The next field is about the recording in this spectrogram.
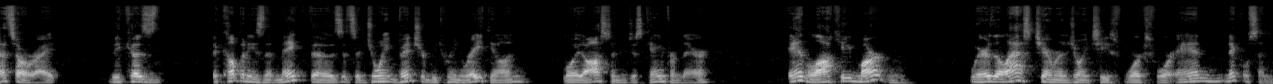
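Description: A man with an American accent speaks at a medium pitch, somewhat breathy. He leaves long, frequent pauses on a very clean recording with a silent background. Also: lively intonation, moderate pace. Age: old. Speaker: retired Marine officer and author. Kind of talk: interview.

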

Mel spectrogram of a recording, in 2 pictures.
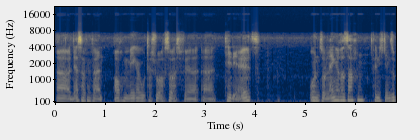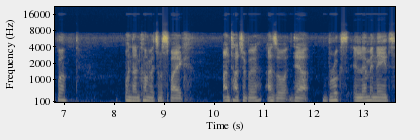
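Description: A man with a medium pitch and fairly even intonation talks at a moderate pace, leaving long, frequent pauses. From Germany. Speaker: podcast co-host and middle-distance runner. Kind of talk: casual chat.

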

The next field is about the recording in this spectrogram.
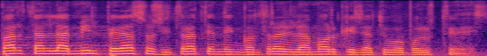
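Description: Moderate pace, ordinary pitch variation and an ordinary speaking voice from a man. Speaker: inspirational speaker. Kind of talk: motivational talk.

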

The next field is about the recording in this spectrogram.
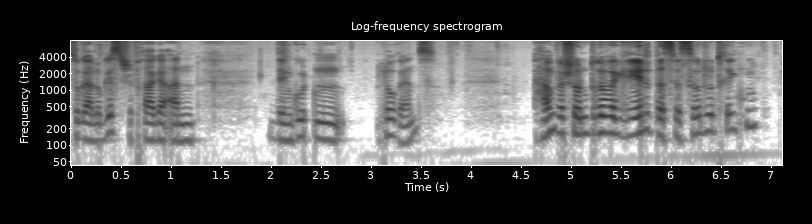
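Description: The man's pitch is fairly high, with ordinary variation. He keeps a moderate pace broken by long, frequent pauses. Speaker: podcast host, media art student. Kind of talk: casual chat.

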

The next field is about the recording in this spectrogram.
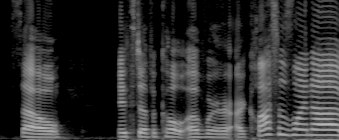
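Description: Her voice an ordinary speaking voice with an American accent, a woman speaks with lively intonation at a fairly high pitch in a very clean recording over a silent background. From Wyoming, US. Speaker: university student. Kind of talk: casual chat.

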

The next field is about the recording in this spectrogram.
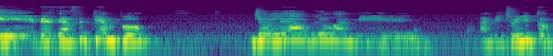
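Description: Leaving long, frequent pauses, a man with a Mexican accent and a high pitch speaks at a very slow pace. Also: fairly even intonation. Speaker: podcast host. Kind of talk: casual interview chat. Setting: Instagram live video call.

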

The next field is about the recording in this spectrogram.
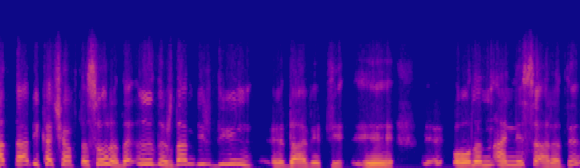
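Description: A woman's high-pitched voice with a dark, mellow tone and lively intonation. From Turkey, Erzincan. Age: 50s. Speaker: storyteller and translator, retired geologist. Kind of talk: casual chat. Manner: hesitant with many fillers.

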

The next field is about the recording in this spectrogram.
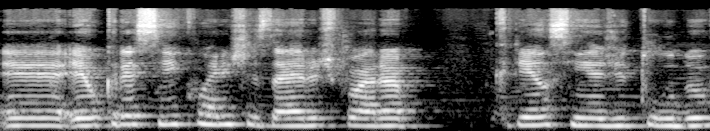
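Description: The woman's voice sits at a fairly high pitch. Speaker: podcast host. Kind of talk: casual interview.

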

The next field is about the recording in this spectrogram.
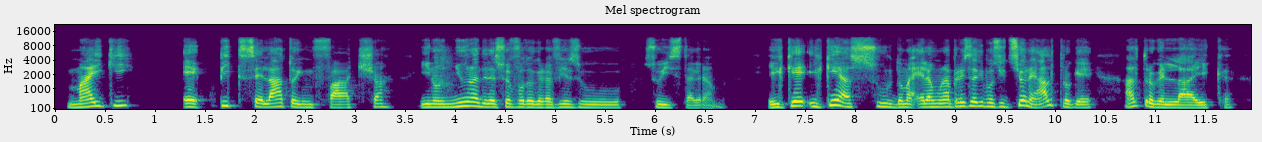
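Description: Against a quiet background, a man with an unremarkable speaking voice talks at a fairly slow pace, with fairly high pitch and ordinary pitch variation. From Naples. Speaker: podcast co-host, design student. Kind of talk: casual chat.

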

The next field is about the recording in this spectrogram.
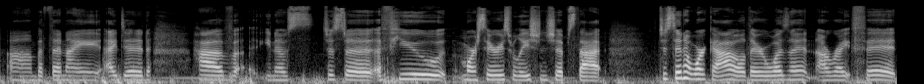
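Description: Over noticeable background noise, a woman speaks at medium pitch and a moderate pace. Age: 40s. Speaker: relationship coach. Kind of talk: casual chat. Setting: outdoors on a beach.

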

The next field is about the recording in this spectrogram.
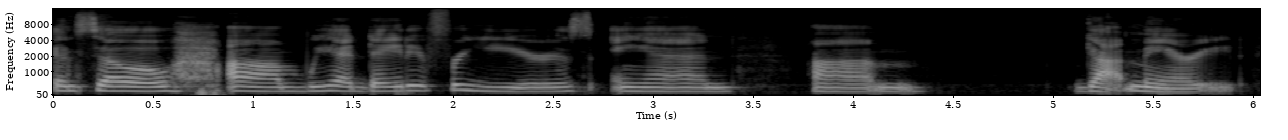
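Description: A woman with an American accent, fairly low pitch, monotone and flat intonation, a very slow pace and long, frequent pauses. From US South, Birmingham, Alabama. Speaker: IT professional and mother. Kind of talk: interview, casual chat.

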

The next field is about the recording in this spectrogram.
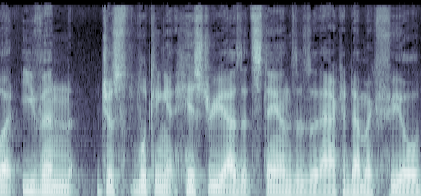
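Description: Speaking at a moderate pace with an American accent, a man uses a dark, mellow tone, a fairly high pitch and monotone, flat intonation. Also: very clean recording, silent background. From US Midwest, Wisconsin. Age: 20s. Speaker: podcast host. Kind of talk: solo podcast monologue.

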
